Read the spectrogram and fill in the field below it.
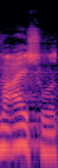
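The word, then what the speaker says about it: מעשר: Means 10th in the Hebrew and it's pronounced Ma'ashra.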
